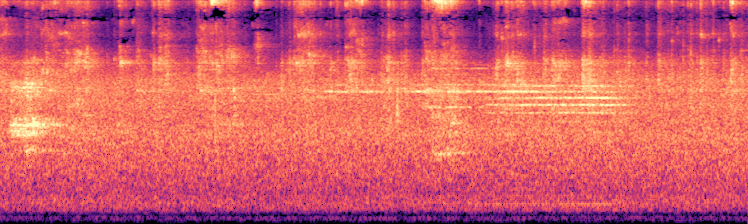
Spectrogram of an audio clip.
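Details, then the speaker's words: Ceiling fan that runs in stops and starts: a constant dry scraping hiss with a faint thin squeal and no hum underneath. The bearing is dry. The noise grows as the fan heats up until it stops, with a risk of the coil overheating; bearing replacement is the fix. "अभी इससे धीमी आवाज आ रही है। फिर यह थोड़ा गर्म हो जाएगा, और फिर यह और अधिक शोर करने लगेगा। और यह रुक जाएगा।"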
